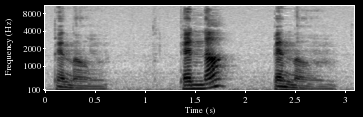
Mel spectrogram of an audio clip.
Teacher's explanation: the M isn't a consonant, it's simply a sign that the final vowel is nasalized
